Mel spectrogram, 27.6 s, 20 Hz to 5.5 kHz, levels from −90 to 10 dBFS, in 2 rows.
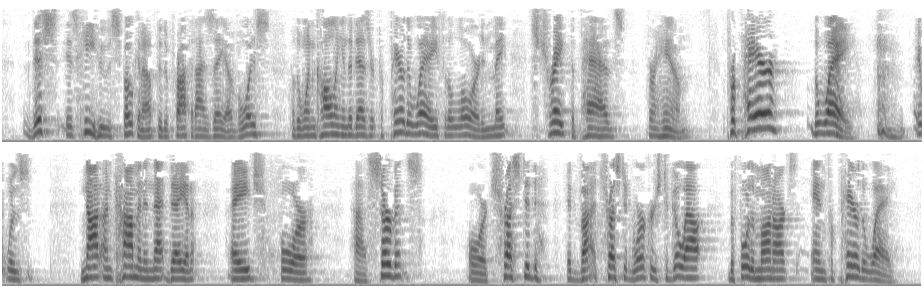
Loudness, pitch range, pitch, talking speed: -28 LUFS, 140-180 Hz, 160 Hz, 135 wpm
